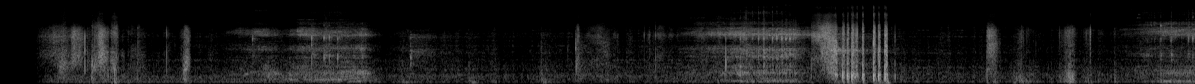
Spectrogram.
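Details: Snoring from a sleeping person who claims not to snore: irregular rattling, wheezy breathing noises during sleep with quiet gaps between.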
